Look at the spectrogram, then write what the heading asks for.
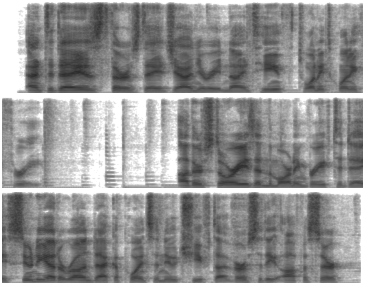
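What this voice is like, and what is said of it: Sick, strained voice. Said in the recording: “I'm a bit sick today. My voice is starting to go”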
